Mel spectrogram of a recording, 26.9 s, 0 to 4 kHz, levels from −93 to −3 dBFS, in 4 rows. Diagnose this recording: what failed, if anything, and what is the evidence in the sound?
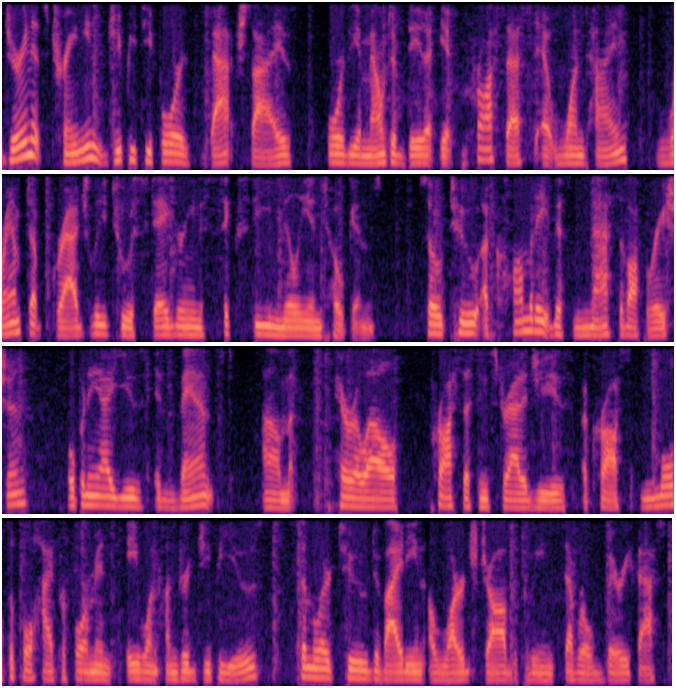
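It's the call processing stage: speech cut by the noise suppressor from 0.03 to 2.5 s, 3.86 to 16.82 s (after "or the"), and 17.73 s onward. It treats soft consonants and word endings as room noise and pulls them down by about 15 to 17 dB, so they sound swallowed.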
